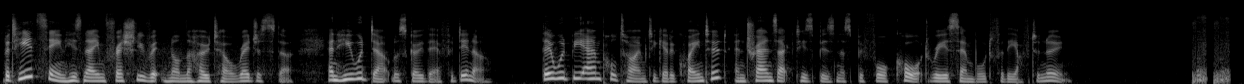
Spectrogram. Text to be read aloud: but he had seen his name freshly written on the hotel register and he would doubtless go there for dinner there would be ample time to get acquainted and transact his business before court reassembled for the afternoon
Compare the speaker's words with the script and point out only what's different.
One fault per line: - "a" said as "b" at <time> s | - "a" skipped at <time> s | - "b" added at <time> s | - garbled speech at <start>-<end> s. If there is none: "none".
none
